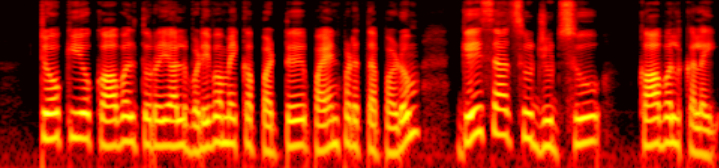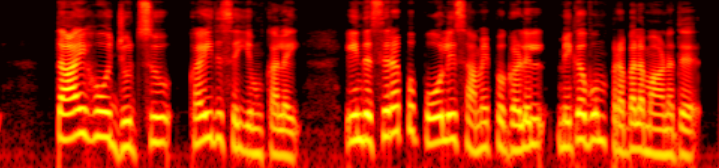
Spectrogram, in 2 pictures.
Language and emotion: Tamil, neutral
